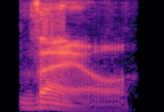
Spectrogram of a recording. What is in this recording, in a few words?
"veil", British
